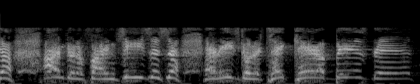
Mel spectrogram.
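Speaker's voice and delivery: loud, driving sermon cadence; shouting preacher building to a peak; full-force preaching. Acted.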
